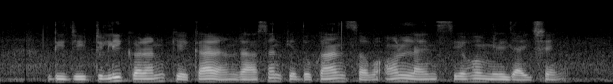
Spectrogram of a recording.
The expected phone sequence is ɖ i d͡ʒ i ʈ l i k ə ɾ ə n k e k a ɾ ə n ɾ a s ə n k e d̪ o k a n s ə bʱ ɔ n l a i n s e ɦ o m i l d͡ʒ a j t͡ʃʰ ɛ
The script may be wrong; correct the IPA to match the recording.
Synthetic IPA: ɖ i d͡ʒ i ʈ l i k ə ɾ ə n k e k a ɾ ə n ɾ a s ə n k e d̪ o k a n s ə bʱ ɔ n l a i n s e ɦ o m i l d͡ʒ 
